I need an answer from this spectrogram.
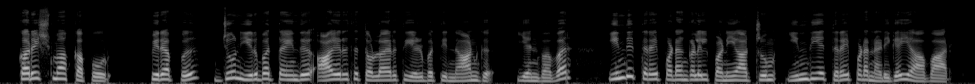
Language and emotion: Tamil, neutral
